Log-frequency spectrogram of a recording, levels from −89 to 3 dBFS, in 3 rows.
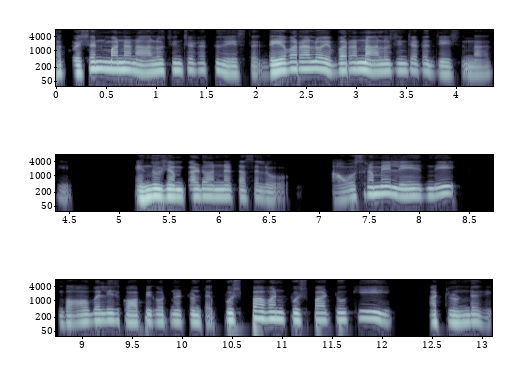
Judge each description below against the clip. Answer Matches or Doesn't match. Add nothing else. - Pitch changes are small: Doesn't match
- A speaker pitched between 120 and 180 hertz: Matches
